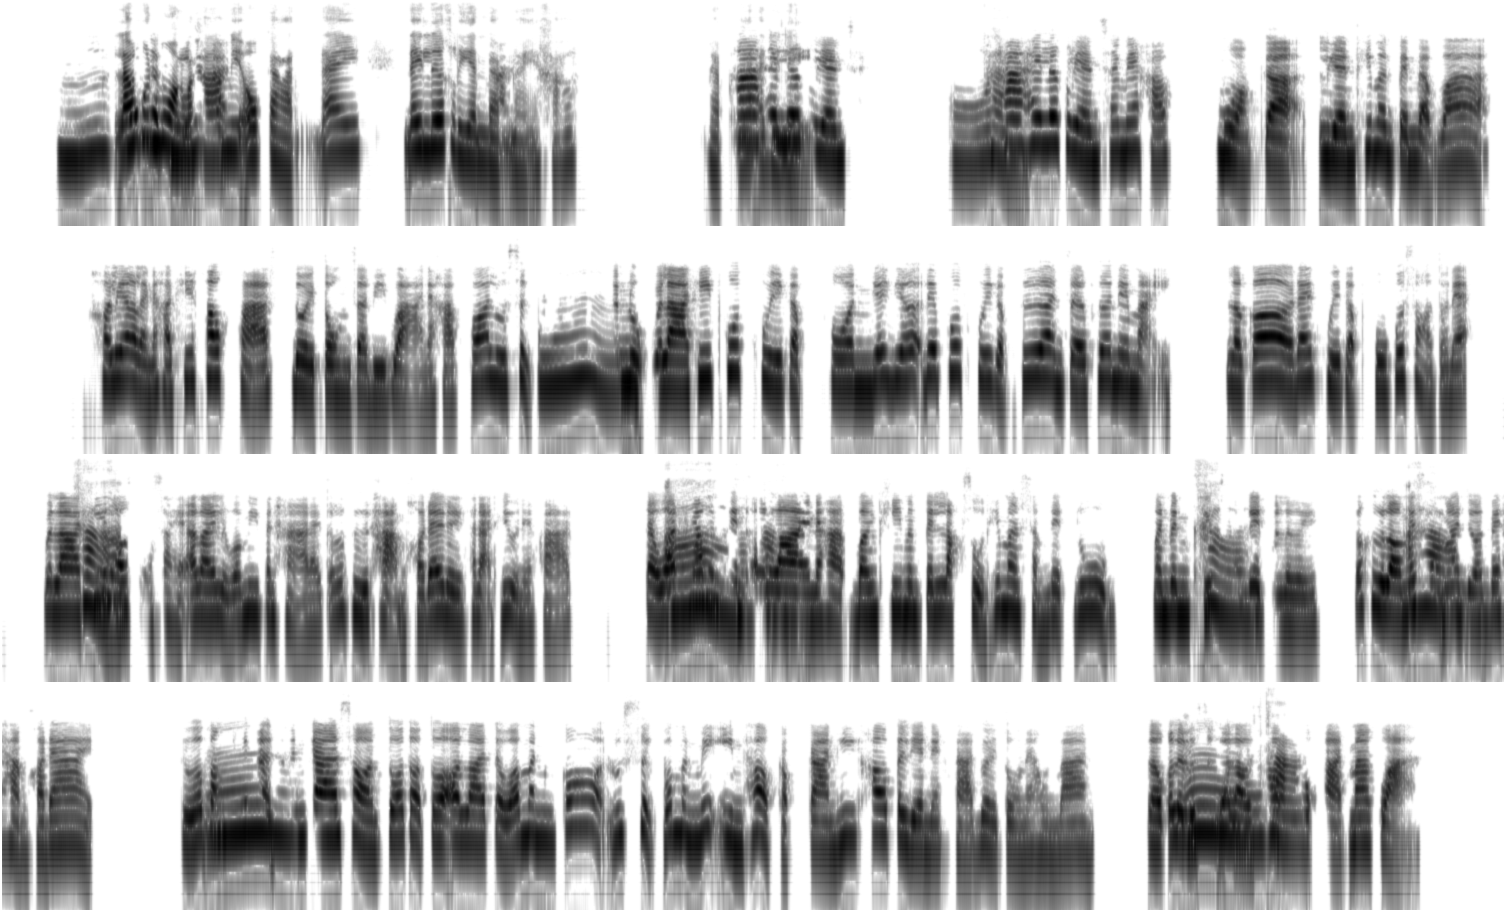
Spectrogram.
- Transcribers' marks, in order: in English: "คลาส"; tapping; in English: "คลาส"; in English: "คลาส"; in English: "คลาส"
- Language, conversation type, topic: Thai, unstructured, การเรียนออนไลน์แตกต่างจากการเรียนในห้องเรียนอย่างไร?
